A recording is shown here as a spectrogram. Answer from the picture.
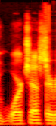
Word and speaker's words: Worcester: It looks like it's spelled Wester. Worcester, and to everyone else in the country, it'd be Worcester, but we're Massachusetts, Got it. so it's Worcester.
